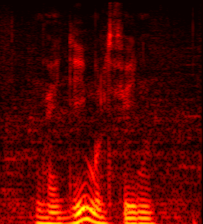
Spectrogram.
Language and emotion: Russian, sad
